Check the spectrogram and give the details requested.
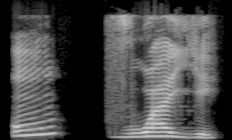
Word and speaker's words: envoyer: Première syllabe, en avec le en dedans. Voix avec la moitié du Y qui donne le I au wa.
